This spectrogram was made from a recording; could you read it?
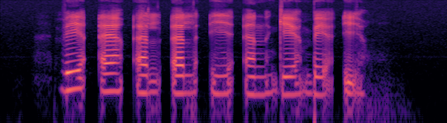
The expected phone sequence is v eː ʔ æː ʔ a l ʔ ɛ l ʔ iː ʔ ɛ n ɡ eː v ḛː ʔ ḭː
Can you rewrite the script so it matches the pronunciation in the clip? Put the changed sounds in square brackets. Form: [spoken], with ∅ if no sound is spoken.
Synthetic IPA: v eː ʔ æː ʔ [ɛ] l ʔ ɛ l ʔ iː ʔ ɛ n ɡ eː [b] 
